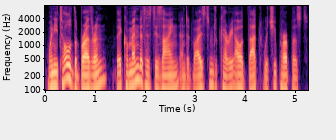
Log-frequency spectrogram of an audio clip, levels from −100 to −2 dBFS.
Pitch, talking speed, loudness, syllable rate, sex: 115 Hz, 215 wpm, -20 LUFS, 5.6 syllables/s, male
